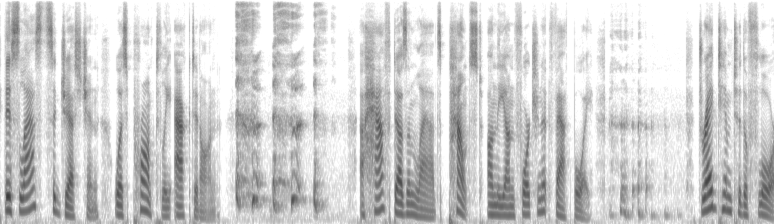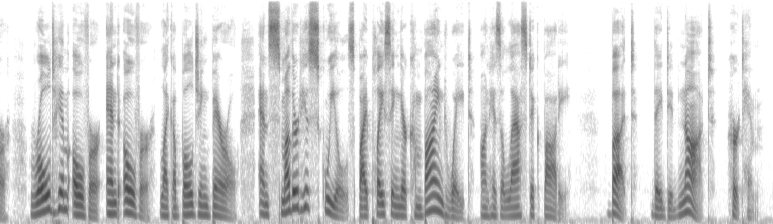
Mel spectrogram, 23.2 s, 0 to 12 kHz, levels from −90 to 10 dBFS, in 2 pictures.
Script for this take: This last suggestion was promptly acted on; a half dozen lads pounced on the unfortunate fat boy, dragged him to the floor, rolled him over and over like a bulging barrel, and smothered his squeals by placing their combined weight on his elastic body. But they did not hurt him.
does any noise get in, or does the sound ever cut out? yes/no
yes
